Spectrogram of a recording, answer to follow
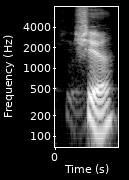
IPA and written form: ʃɪə (shire)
